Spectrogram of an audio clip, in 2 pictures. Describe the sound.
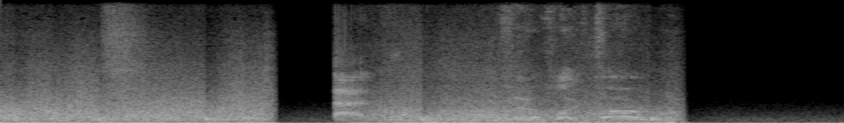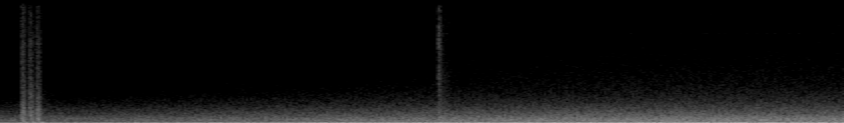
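Gunshots during a live news report: loud, chaotic bursts of noise with muffled voices, broken by a brief pause, then quieter background with two isolated sharp cracks several seconds apart.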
